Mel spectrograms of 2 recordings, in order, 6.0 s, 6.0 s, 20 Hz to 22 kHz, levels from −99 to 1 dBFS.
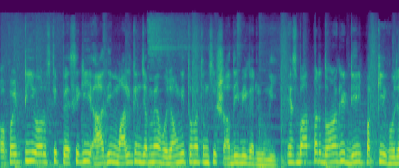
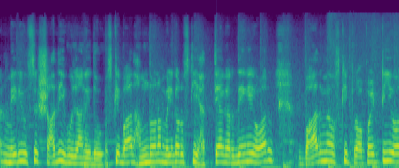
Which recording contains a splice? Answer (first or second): second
